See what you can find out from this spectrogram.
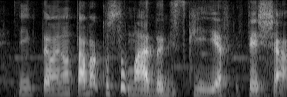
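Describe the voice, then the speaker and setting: A woman's voice with music in the background. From Brazil, São Paulo. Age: 80s+. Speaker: senior course participant. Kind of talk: interview.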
